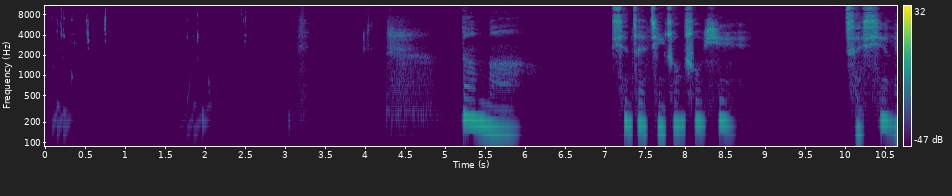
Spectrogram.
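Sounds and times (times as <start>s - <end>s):
liquid dripping and plopping: 0.0s - 0.8s, 1.7s - 2.6s
liquid flowing and squishing: 0.0s - 0.9s
speech: 7.3s - 8.7s, 10.1s - 10.6s.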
